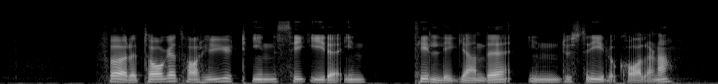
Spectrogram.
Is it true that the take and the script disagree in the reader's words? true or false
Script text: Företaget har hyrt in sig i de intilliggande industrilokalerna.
false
